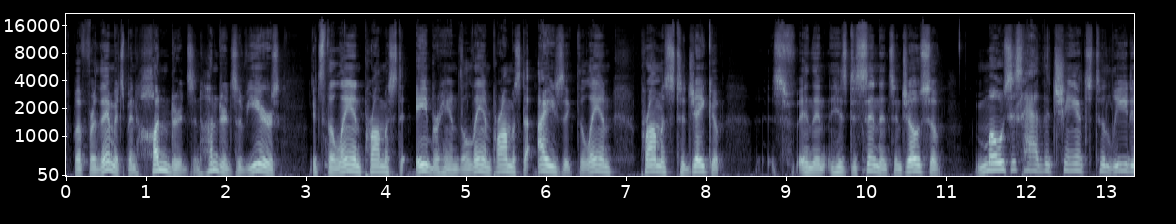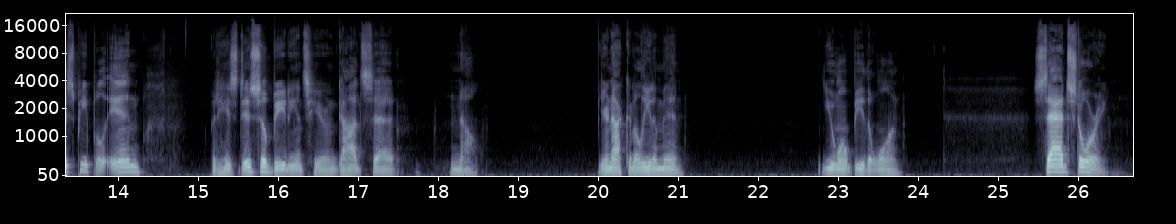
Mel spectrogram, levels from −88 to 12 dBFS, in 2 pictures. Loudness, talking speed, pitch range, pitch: -21 LUFS, 140 wpm, 95-140 Hz, 110 Hz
